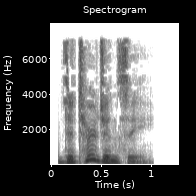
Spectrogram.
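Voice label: "detergency", British English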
